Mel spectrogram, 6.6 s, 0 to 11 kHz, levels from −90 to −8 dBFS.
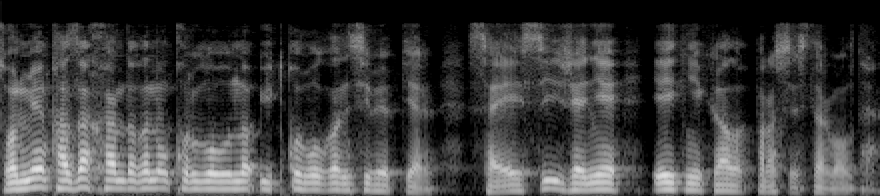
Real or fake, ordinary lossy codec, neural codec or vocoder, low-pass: fake; none; codec, 16 kHz, 2 kbps, FunCodec, trained on Chinese and English, 25 frames a second; 7.2 kHz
